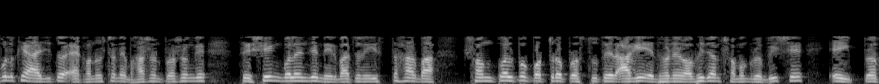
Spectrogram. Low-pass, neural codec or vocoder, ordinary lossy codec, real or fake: 3.6 kHz; none; none; real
